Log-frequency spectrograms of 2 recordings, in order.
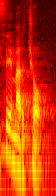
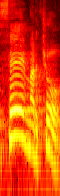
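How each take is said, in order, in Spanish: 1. La palabra "se" es átona; "marchó" es tónica. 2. La palabra "se" tiene un acento fuerte. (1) "Esta es una palabra átona" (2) "Acá no decimos"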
